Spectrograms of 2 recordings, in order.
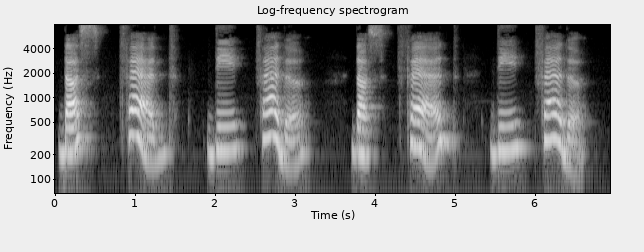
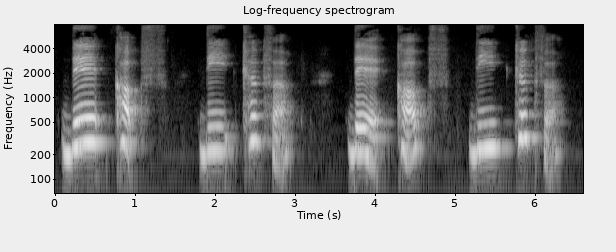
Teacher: And finally, when you see PF, it might look like the P is silent, while in fact it's not. You say the P, but lightly, and the stress here is on the letter F.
